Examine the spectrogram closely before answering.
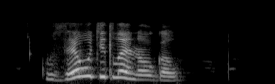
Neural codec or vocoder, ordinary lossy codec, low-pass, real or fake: none; Opus, 16 kbps; 7.2 kHz; real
